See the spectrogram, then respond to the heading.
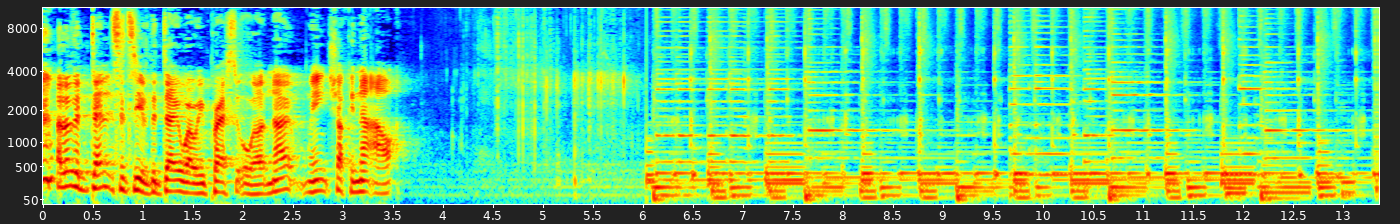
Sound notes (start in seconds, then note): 4.0 bread crunching; 6.1 upbeat music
